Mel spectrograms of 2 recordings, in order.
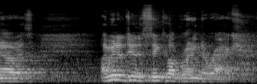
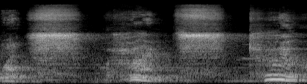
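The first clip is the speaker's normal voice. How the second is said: effortful counts between sharp breaths; real exertion in short bursts; straining while lifting; 2 semitones higher, 3 dB louder, much slower than usual. Real, not acted. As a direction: puff out each count under the weight. Counting reps in the next set.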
